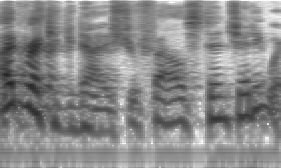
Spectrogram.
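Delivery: put-on proper, formal, clearly enunciated English accent. Retelling how an actress delivered her film line: formal English accent imitating Carrie Fisher. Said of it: "she said it with an English accent".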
